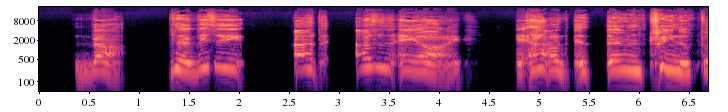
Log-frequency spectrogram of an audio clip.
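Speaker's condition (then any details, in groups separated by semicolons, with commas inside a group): Cerebral palsy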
